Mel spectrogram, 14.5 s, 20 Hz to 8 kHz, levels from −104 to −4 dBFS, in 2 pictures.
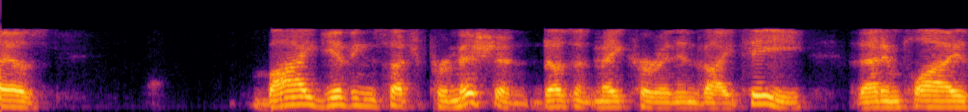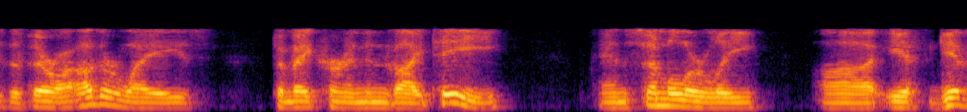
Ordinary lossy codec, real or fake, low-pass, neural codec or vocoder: AAC, 16 kbps; real; 7.2 kHz; none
